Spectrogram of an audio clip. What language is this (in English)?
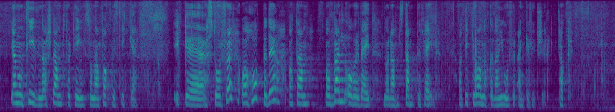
Norwegian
